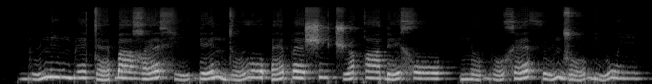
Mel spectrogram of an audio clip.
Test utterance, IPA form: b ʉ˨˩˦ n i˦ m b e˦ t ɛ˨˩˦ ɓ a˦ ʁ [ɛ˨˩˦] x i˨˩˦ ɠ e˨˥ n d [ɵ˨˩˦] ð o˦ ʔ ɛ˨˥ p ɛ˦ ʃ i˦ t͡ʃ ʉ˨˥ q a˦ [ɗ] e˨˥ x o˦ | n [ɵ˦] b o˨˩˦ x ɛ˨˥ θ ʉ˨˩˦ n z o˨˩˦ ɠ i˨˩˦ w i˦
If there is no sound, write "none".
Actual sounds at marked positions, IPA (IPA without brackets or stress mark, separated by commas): ɛ˨˥, ɵ˨˩˦, ɗ, ɵ˨˩˦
